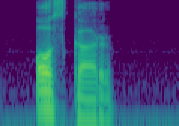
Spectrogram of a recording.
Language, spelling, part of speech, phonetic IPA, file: Polish, Oskar, proper noun, [ˈɔskar], Pl-Oskar.ogg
